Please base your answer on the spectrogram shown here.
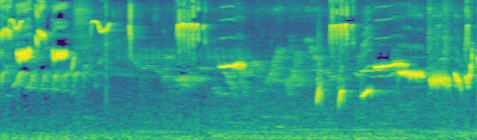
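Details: White-rumped shama morning song used to prompt caged birds: separate bursts of buzzy trills and crisp whistled twists, with short pauses between phrases and a few rising slurs near the end.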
